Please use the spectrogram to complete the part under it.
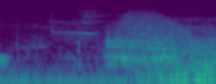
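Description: A deep whoosh swells.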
